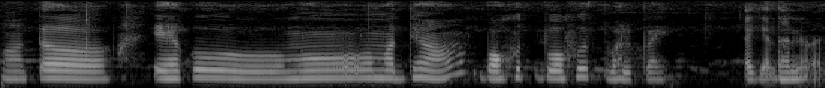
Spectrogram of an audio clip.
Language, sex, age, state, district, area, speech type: Odia, female, 18-30, Odisha, Jagatsinghpur, rural, spontaneous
